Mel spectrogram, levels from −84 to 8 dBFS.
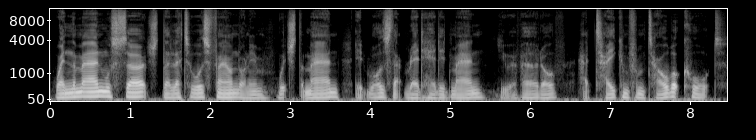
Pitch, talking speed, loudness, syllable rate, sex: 95 Hz, 185 wpm, -18 LUFS, 4.4 syllables/s, male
